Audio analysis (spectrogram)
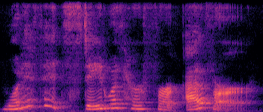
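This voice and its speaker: A woman teacher reading a picture book aloud to young children, expressively, pausing to ask them simple questions. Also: a little high, very animated, fairly bright tone. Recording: roomy echo, distant microphone.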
